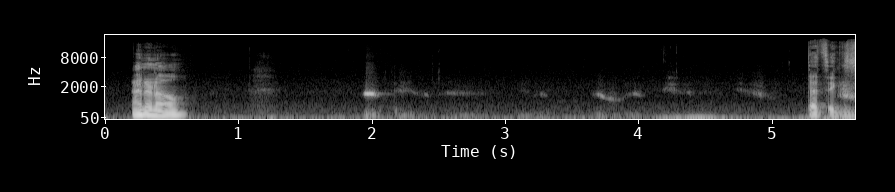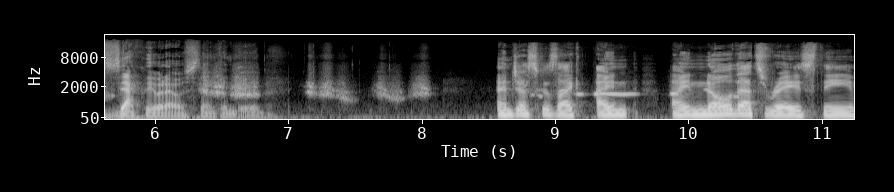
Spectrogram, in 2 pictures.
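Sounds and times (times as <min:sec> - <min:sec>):
speech: 0:00.2 - 0:00.7, 0:05.3 - 0:07.0, 0:08.6 - 0:11.2
soft airy whistle through the teeth: 0:01.9 - 0:05.7, 0:06.4 - 0:08.2, 0:08.8 - 0:10.1.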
